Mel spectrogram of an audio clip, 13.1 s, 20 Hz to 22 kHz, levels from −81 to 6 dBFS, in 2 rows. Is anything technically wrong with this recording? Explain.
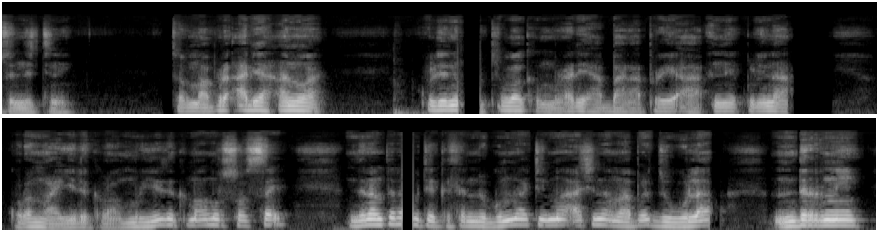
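Yes. Throughout the speech there is plainly audible damage, likely from Vorbis compression. Nothing sounds above 14.2 kHz, and the coarsely quantised treble turns fine detail into grainy hiss, which fits a low bitrate around 32 kbps. A spectrogram shows a hard ceiling with speckled energy beneath it.

Five blocks of digital silence cut the sound: 1.20 to 1.28 s, 9.56 to 9.64 s and 11.86 to 11.95 s (85 ms each), 3.41 to 3.58 s (171 ms), and 5.89 to 6.23 s (341 ms). The lengths fit whole blocks of 4096 samples and its multiples. The waveform drops to a flat line with no fade, leaving a hole in the speech.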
